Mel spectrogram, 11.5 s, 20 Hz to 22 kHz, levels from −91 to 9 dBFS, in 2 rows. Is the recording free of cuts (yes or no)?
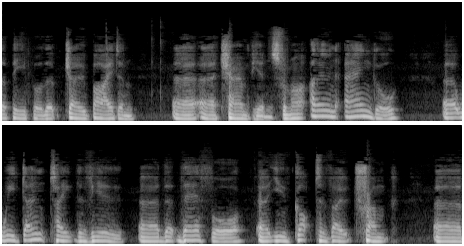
no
